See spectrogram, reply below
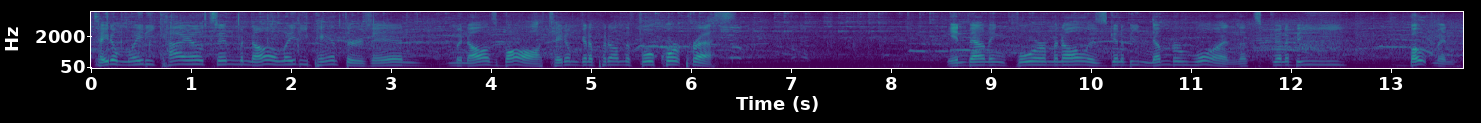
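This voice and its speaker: A man's voice: high-pitched, measured pace. A man giving live basketball play-by-play commentary from a noisy gym with a crowd. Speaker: sports play-by-play announcer. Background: crowd and bouncing basketball in gym.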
